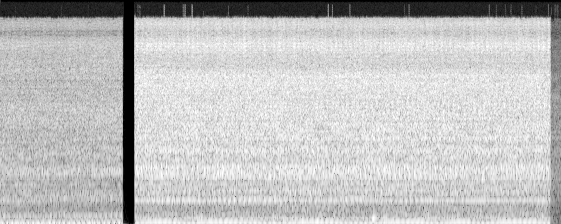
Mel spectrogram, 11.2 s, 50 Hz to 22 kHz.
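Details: 2005 Subaru STI turbo flat-four just after installing a three-port electronic boost control solenoid, not yet retuned: steady even idle with smooth low rumble, no knocks, misses or hunting; normal.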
